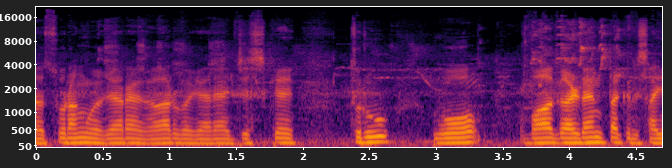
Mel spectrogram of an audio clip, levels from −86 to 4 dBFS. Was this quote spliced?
no; 0 cuts

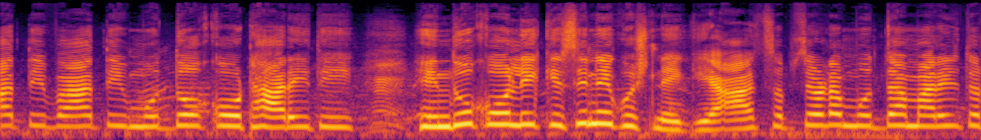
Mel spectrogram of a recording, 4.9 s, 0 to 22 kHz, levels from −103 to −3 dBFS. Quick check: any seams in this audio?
no; 0 cuts

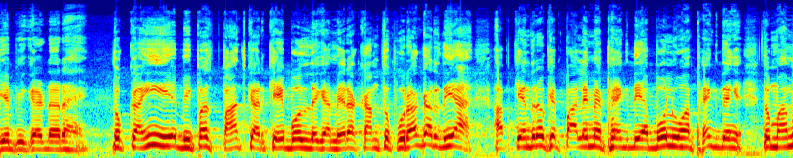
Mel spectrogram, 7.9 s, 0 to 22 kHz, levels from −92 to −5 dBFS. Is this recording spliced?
yes; 1 cut; at 0.9 s

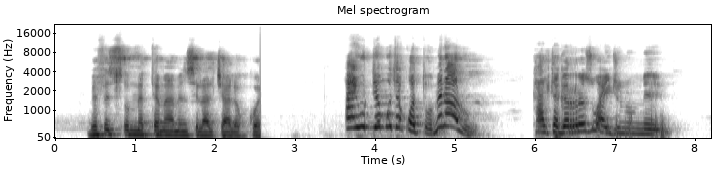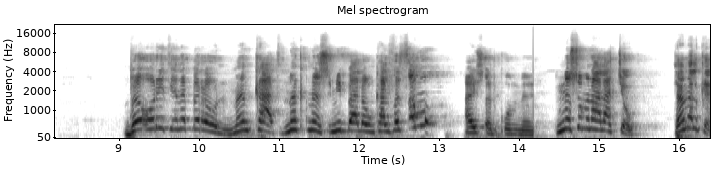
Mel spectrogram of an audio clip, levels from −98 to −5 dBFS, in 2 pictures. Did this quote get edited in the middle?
yes; 2 cuts; at 2.6 s, 14.3 s

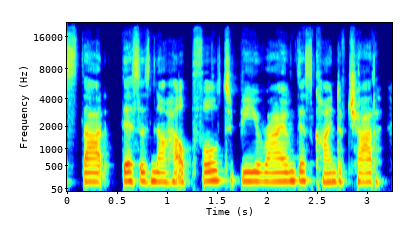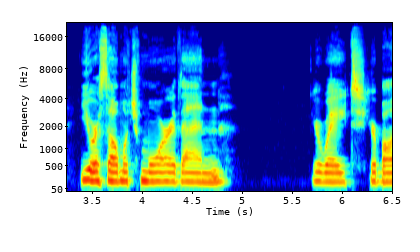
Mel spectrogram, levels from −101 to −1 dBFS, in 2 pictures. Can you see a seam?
no; 0 cuts

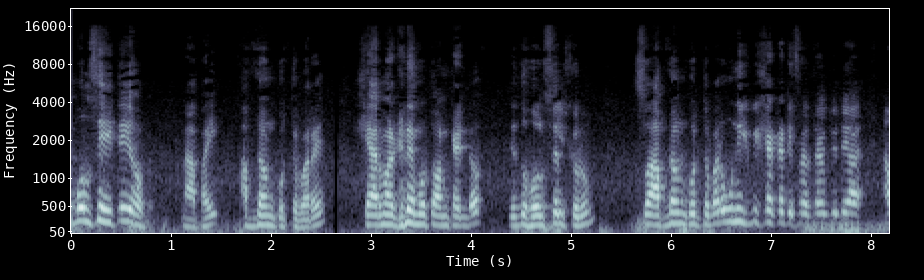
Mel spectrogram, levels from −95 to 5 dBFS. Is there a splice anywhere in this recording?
no; 0 cuts

